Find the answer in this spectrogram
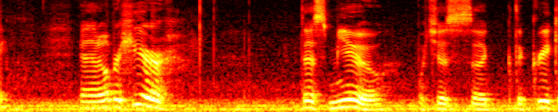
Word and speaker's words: mu: m for mean so mu for me and then the way you pronounce the letter is mu like a cat like a cat would make a sound mu or how we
